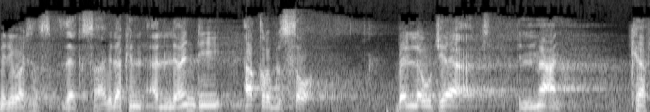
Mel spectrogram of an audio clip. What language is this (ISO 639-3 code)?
ara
